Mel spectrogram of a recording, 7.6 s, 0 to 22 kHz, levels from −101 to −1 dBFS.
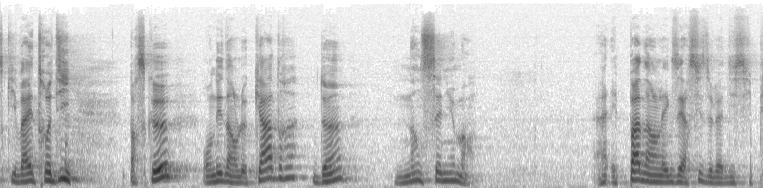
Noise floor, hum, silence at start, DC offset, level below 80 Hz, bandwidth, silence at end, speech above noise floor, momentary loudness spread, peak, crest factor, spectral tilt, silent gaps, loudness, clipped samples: -66 dBFS; none; 0 s; under 0.1%; -70 dBFS; 19 kHz; 0 s; 33 dB; 15 LU; -16 dBFS; 20 dB; -5 dB/octave; none; -34 LUFS; under 0.1%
